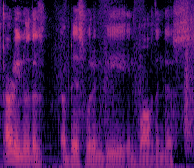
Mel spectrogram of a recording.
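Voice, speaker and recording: A man's voice: low voice, fairly quick, dark tone, slight background noise. A man giving casual, offhand commentary as he streams a video game. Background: game music.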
